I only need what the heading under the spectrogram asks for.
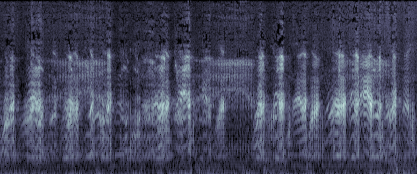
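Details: Dense frog chorus with loud, nasal, rasping croaks piling on top of one another in uneven waves, few gaps between calls, and a low rumble underneath.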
